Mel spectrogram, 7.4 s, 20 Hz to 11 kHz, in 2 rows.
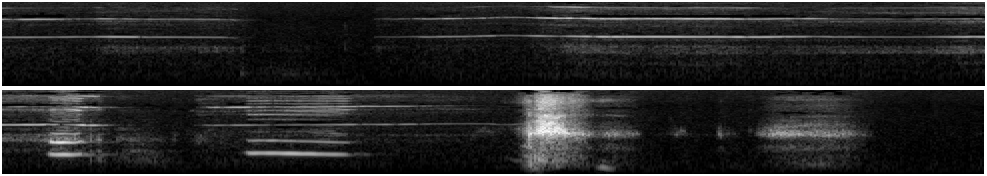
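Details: A 3-year-old Labrador-Great Pyrenees mix named Bacio, unhappy about wearing a cone after femoral head ostectomy surgery, gives long high whistled whines with a few sliding yelps, then a sharp burst; quiet room.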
